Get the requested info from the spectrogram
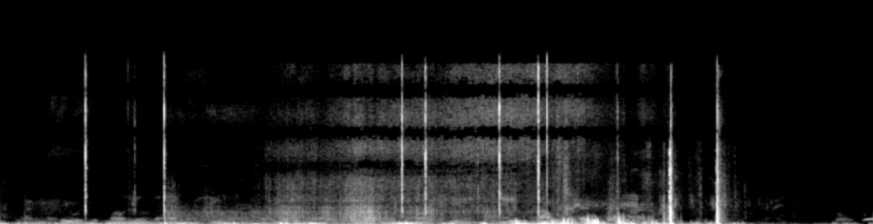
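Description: A firecracker fuse lit with a lighter, hissing and sparking for several seconds, with a run of sharp cracks and pops, the loudest near the end.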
